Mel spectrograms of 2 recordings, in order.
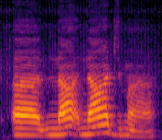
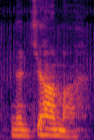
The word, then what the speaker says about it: Najma: Najma. Najma? Am I saying that right? Najama? Najama. Sounds like I'm saying pajama. Najama.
